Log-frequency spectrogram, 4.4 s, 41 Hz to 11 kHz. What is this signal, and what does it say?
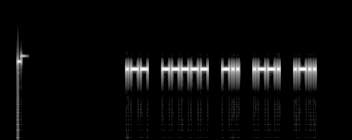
Morse code, heard as a keyed tone, about 38 wpm, spaced as for 28 wpm, 700 Hz. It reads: W0DPL
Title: USA Call Signs - 5 Characters - 2x Character Spacing - 40wpm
